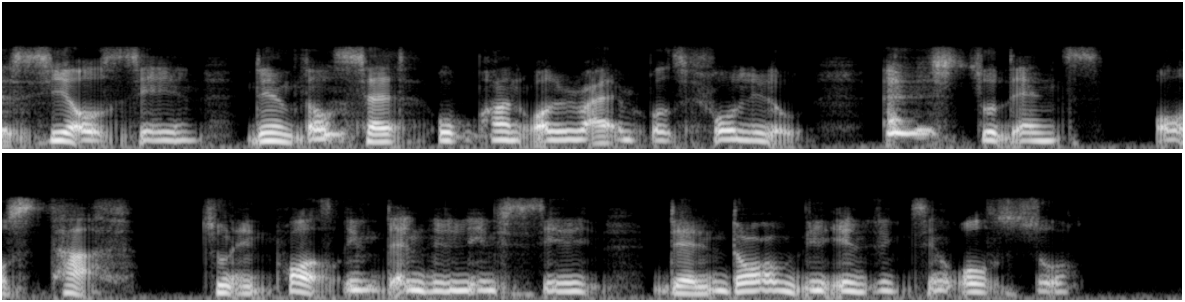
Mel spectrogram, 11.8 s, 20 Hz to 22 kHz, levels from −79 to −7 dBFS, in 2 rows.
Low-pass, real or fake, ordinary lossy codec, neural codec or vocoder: 7.2 kHz; fake; MP3, 64 kbps; autoencoder, 22.05 kHz, a latent of 192 numbers a frame, VITS, trained on many speakers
